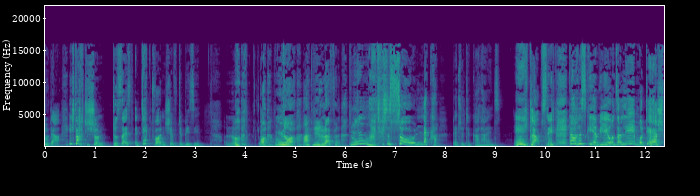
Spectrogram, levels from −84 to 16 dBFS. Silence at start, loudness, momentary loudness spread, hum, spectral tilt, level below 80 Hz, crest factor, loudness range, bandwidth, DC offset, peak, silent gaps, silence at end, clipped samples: 0 s; -16 LUFS; 17 LU; none; -2.5 dB/octave; -58 dBFS; 18 dB; 6 LU; 17 kHz; under 0.1%; 0 dBFS; none; 0 s; under 0.1%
